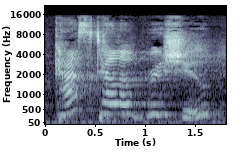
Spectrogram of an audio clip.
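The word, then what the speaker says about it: Castelobruxo: exclusively reveal uh is and by the way this is phonetically spelled so I'm definitely pronouncing it correctly Castello bruschu in Brazil hidden deep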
